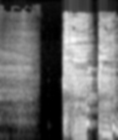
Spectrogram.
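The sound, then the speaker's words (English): A soft breathy intake, a brief pause, then two loud, harsh coughs in quick succession, alone with no talking. “Look at that, me coughing.”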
